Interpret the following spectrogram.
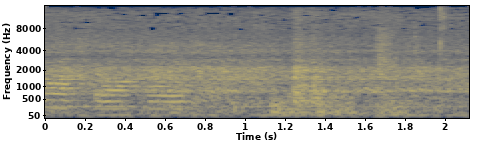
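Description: Commuter train running, heard from inside the car: a steady low rumble, with a single knock a little past a second in.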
